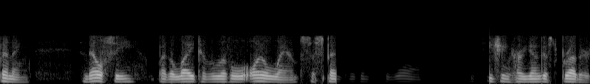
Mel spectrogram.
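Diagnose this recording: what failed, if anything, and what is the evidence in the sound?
G.726 ADPCM throughout, at the codec stage: speech is confined to a 200 Hz to 3.4 kHz band, with a harsh, level-following hiss that fits 24 kbit/s coding.

Audio dropout to a faint residue from 3.36 to 4.90 s: speech cuts abruptly to faint sound about 30 dB down, likely a loss of the wanted signal while the path after the break stayed live.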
